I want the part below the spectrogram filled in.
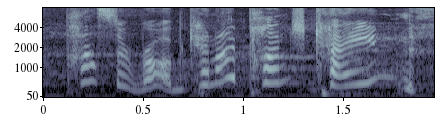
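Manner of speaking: high, squeaky mock indignation; a squeaky half-laughing protest; mock outraged squeal. Retelling her reply to the pastor, a squeaky mock protest. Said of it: "I was like".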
